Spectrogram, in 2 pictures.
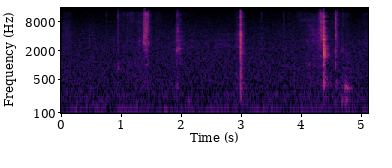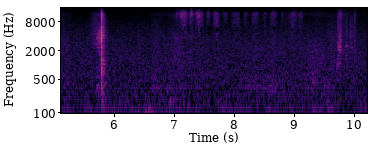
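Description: Tarot cards being drawn from the deck and laid down one at a time on a velvet tablecloth. There are about four sharp card snaps, roughly a second and a half apart, then a faint papery rustle about seven seconds in.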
